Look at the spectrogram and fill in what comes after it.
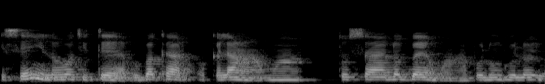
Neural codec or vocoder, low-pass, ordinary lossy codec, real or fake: none; 5.4 kHz; none; real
